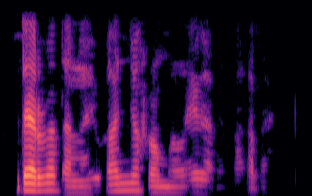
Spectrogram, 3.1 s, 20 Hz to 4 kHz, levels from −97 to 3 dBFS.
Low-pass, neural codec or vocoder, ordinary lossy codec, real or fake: 3.6 kHz; none; none; real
